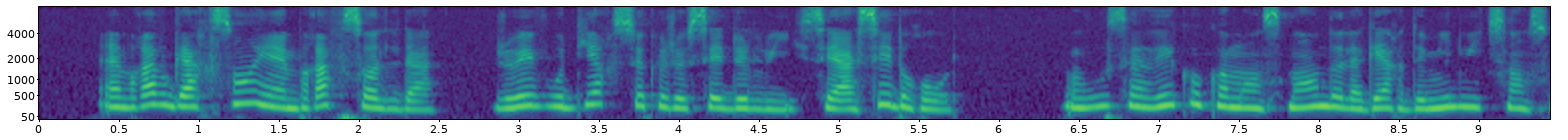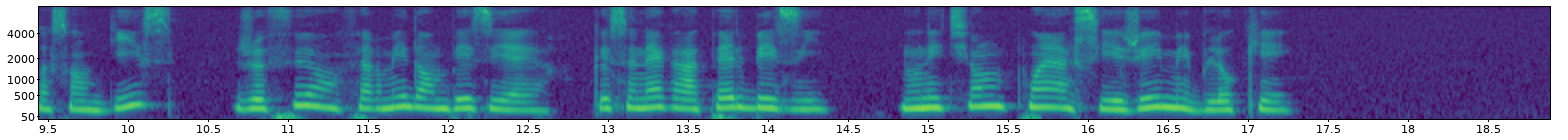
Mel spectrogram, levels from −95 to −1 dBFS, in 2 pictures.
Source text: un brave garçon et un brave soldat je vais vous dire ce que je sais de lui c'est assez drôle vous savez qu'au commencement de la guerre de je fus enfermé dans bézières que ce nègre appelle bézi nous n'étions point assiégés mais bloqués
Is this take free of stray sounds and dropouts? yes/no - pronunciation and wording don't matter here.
yes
